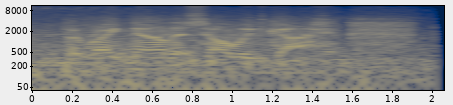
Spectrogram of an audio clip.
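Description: Helicopter rotors thud overhead.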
